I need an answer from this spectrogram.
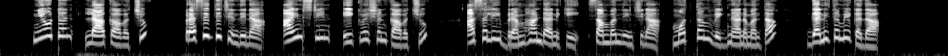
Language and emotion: Telugu, neutral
